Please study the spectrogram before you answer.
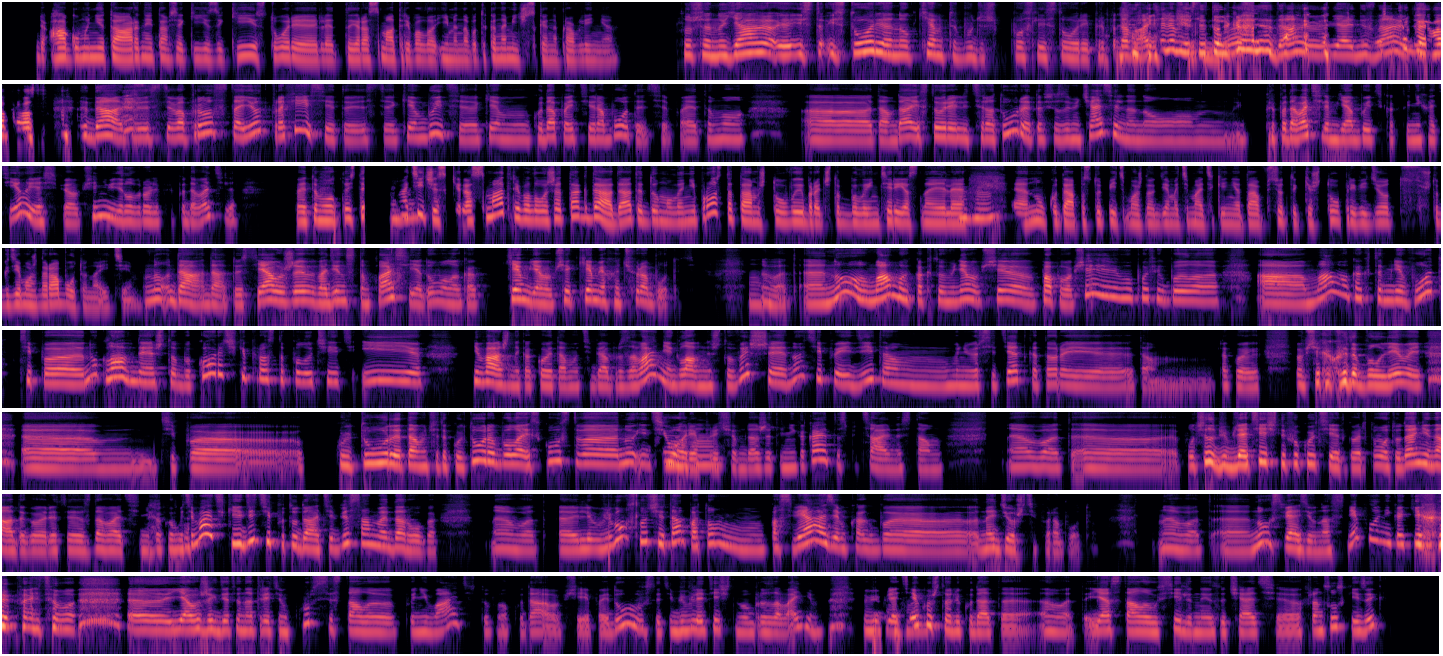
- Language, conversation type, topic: Russian, podcast, Как понять, что пора менять профессию и учиться заново?
- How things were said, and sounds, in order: laugh; laughing while speaking: "если только, э, да"; laugh; laugh; other background noise; "автоматически" said as "томатически"; tapping; laughing while speaking: "какой-то"; chuckle; chuckle; laughing while speaking: "поэтому"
